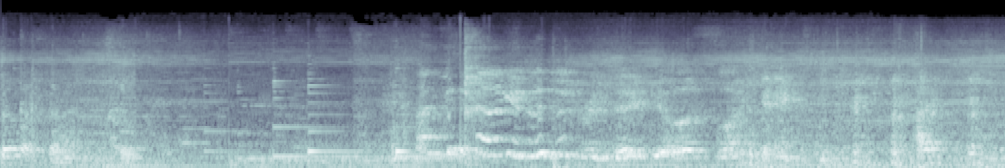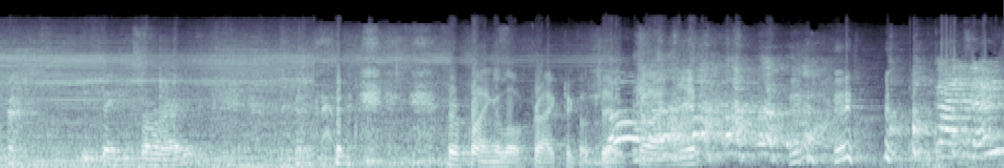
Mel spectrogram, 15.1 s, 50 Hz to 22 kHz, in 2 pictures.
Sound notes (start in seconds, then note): 3.4 sobbing; 9.4 cameraman laughing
